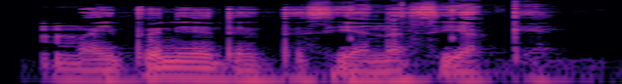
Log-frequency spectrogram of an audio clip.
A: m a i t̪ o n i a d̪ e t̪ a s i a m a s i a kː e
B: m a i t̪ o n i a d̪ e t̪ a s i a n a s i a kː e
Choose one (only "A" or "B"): B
